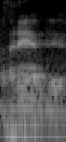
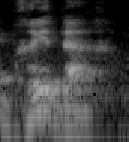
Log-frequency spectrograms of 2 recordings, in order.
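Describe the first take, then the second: First: The name is said with a Portuguese pronunciation. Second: The name is said with a German pronunciation. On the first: "mas a gente fala Breder mesmo" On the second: "em alemão"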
